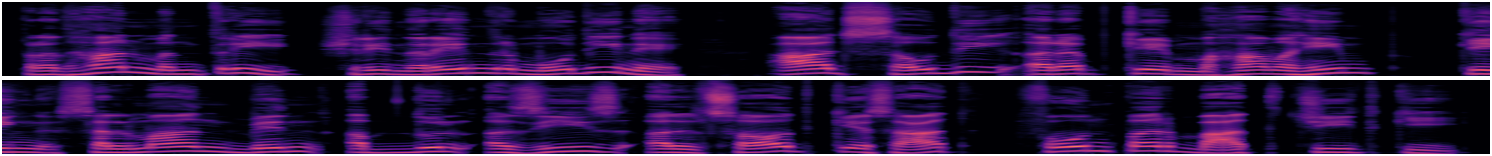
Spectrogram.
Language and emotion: Hindi, neutral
